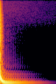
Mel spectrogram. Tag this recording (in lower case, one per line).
percussion
music
drum
bass drum
musical instrument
